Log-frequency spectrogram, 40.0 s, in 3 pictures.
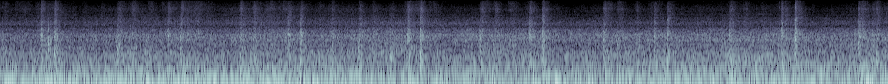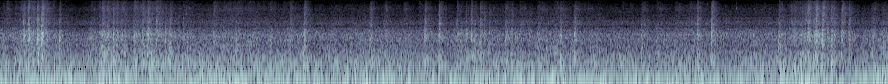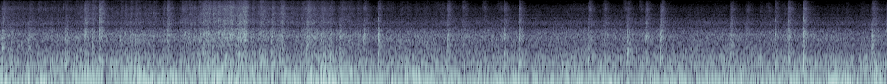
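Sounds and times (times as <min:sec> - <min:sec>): train rumbling: 0:00.0 - 0:39.9
wheels clacking over rail joints: 0:09.0 - 0:36.8.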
